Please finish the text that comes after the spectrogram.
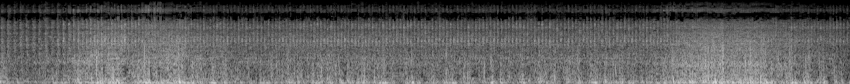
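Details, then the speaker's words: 1971 Jeep CJ5, Buick Dauntless odd-fire V6, just bought, fires right up: loud, uneven clattering over a lumpy idle, fast irregular clanks, tractor-like; owner asks if normal, cause not determined. "Kind of sounds like a tractor to me. [Music] So, I'm asking, is it current? Is this what it's supposed to sound like? Is this the odd car? There's that clinkity clank. Something that shouldn't be clanky clanking."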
